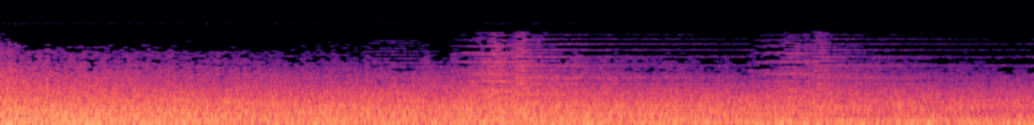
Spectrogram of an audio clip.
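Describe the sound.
Rocket launch roar, a loud, steady, dense rumble that holds with little change throughout, with faint higher hissing bands in places.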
